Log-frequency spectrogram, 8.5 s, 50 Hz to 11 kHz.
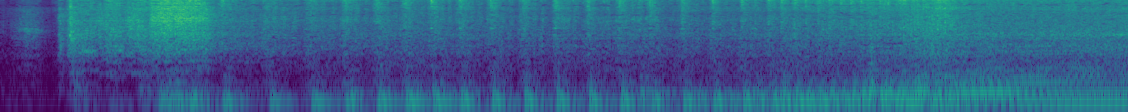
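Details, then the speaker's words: Mazda Miata with freshly swapped Honda K20 engine, Honda ECU, untouched tune, first start attempts, fuel pump possibly not heard: steady rhythmic cranking about four beats a second, never catches to idle; crank no start, fuel gauge shows empty tank suspected. "according to the fuel gauge, we have no gas. >> Sounds like we have no gas."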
